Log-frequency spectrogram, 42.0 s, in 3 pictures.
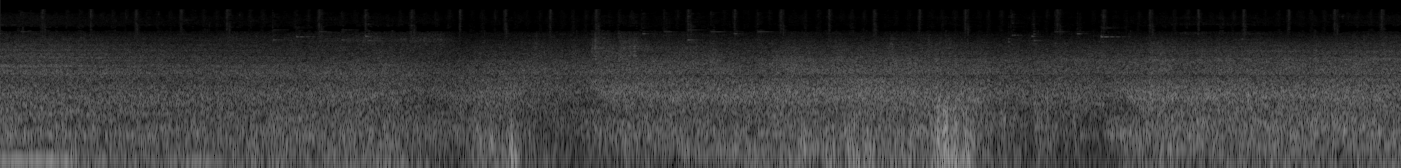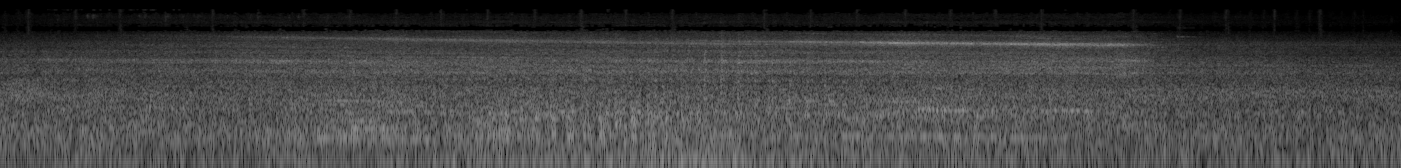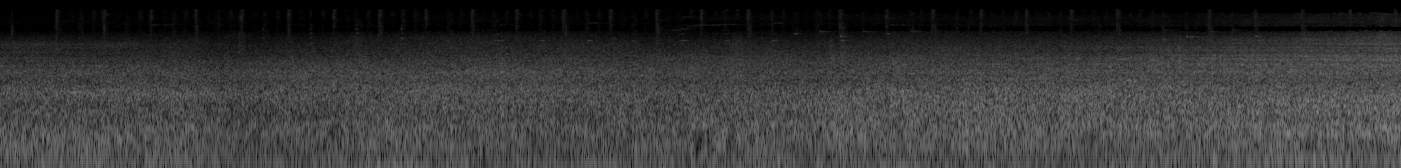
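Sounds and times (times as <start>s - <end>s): train wheels rumbling on rail: 0.0s - 42.0s
high-pitched wheel squeal: 13.8s - 29.5s.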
